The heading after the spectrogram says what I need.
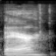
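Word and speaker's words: Bexar: They pronounce it bear.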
